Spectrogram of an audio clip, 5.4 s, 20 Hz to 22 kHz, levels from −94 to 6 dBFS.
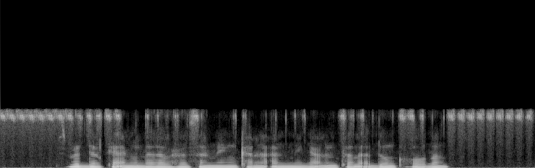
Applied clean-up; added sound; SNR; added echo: neural diffusion model UNIVERSE++.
